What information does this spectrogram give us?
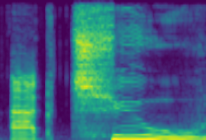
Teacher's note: долгий /uː/, дальше ull, на гласной начинается слог, связываем их через linking [w]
